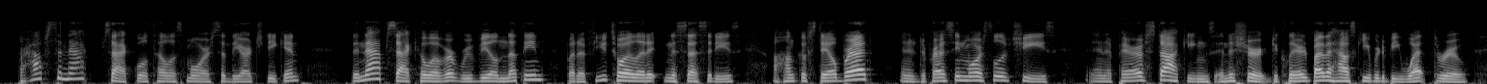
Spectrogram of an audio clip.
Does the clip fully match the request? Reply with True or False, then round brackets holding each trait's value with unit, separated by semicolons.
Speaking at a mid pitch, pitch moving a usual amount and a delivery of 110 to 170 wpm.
False (150 Hz; 4.1 semitones; 190 wpm)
